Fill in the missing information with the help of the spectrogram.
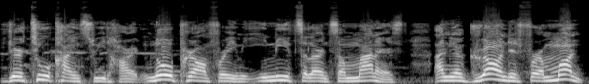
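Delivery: loud, high, firm refusal; father refusing to reconsider; stern father. Acted. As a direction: brush off the plea, then punish.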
